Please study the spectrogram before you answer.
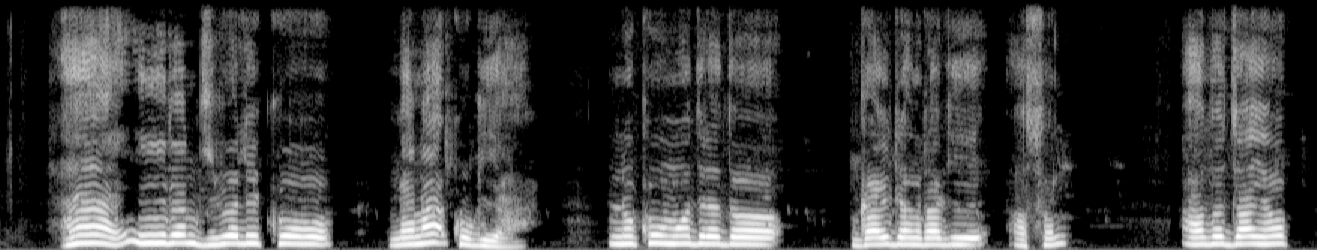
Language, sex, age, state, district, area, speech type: Santali, male, 45-60, West Bengal, Malda, rural, spontaneous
